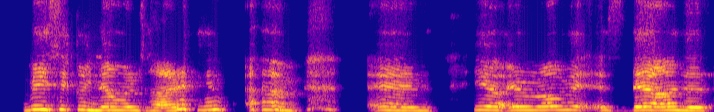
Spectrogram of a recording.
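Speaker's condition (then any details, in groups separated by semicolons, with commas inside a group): Cerebral palsy; cerebral palsy from birth, obstructive labor, oxygen deprivation, forceps delivery, couple weeks in NICU, moved to U.S. before age three for therapy; moderate to severe, wrote dissertation with typist in another state, works remotely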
